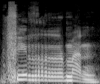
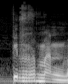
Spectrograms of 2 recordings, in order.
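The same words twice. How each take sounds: First: The word begins with an F sound. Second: The word begins with a P sound. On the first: The speaker calls it right. "Pakai F, Pak" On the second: The speaker calls it wrong. "Jangan pakai P, Pak"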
